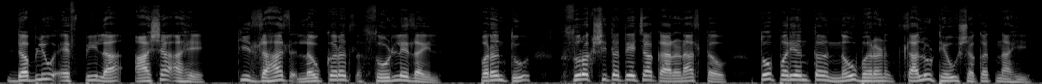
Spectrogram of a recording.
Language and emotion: Marathi, neutral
